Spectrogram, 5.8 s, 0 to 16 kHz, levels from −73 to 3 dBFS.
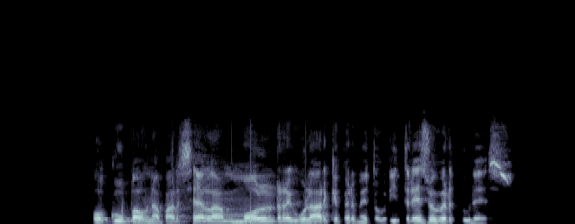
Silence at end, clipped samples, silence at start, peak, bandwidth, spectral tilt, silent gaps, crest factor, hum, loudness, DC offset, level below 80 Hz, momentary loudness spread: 0.65 s; under 0.1%; 0.95 s; -2 dBFS; 7.6 kHz; -5 dB/octave; none; 18 dB; none; -18 LUFS; under 0.1%; -54 dBFS; 8 LU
